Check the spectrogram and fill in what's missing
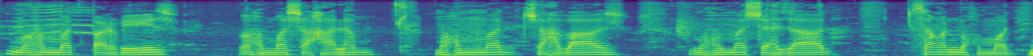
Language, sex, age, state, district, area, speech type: Urdu, male, 30-45, Uttar Pradesh, Gautam Buddha Nagar, urban, spontaneous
